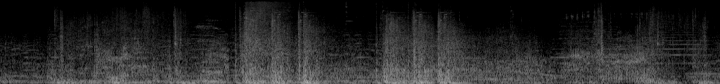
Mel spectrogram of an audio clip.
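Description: Heavy gunfire from a very large gun in a monster-hunting video game, dense bursts and impacts that repeat without a break for several seconds, loud and close, with the player talking faintly beneath.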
